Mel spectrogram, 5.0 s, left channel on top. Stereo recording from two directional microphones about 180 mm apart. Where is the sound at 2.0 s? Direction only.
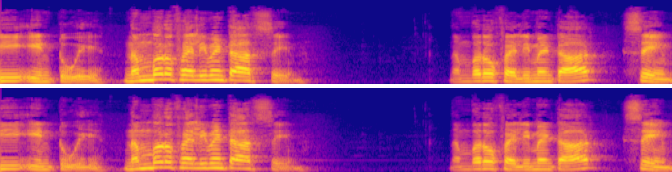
30° left (ahead or behind).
